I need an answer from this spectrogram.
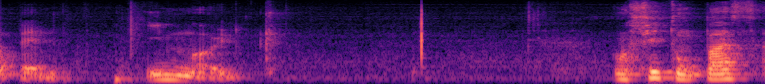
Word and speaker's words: Imbolc: et ça se prononce imholz donc en fait on insiste sur le m imholz et à la fin on prononce légèrement un petit cas mais on l'entend à peine imholz ensuite on passe à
